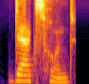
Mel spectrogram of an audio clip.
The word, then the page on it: dachshund: Indian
